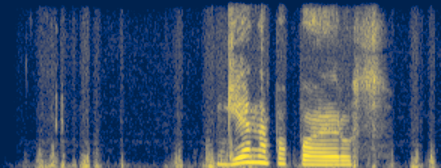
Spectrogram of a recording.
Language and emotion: Russian, neutral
